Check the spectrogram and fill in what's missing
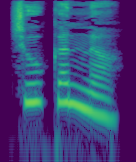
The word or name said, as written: ಚೂಕನ್ನ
